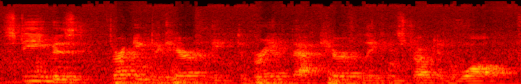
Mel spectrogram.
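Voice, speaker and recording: A man's voice: medium pitch, expressive, a little fast. Man reading a story in a very echoey room. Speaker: reader of a short story at a live event. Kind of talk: dramatic first-person story reading. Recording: very echoey room, distant mic, noisy.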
